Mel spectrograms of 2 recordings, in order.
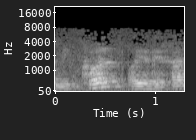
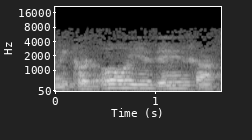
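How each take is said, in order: First: The two words are said as separate words. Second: The two words are joined as one word. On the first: The speaker calls it wrong. "לא ככה" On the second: The speaker calls it right. "זה נחשב כמילה אחת"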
